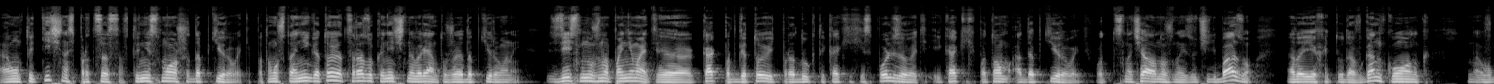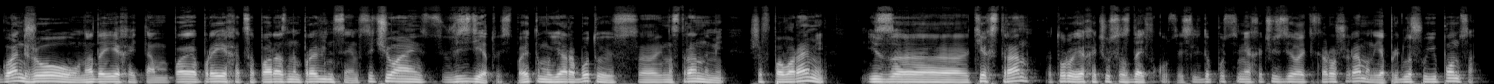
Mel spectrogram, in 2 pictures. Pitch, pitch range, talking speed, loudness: 120 Hz, 110-135 Hz, 155 wpm, -17 LUFS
